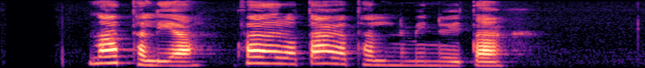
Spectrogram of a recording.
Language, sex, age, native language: Icelandic, female, 30-39, Icelandic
